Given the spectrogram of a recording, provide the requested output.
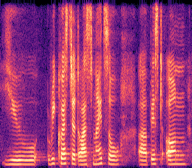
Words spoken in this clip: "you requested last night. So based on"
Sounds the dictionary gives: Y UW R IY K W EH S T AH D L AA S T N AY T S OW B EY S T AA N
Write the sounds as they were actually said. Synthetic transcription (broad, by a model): Y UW R IY K W EH S T AH D L AA S T N AY T S OW B EY S T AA N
